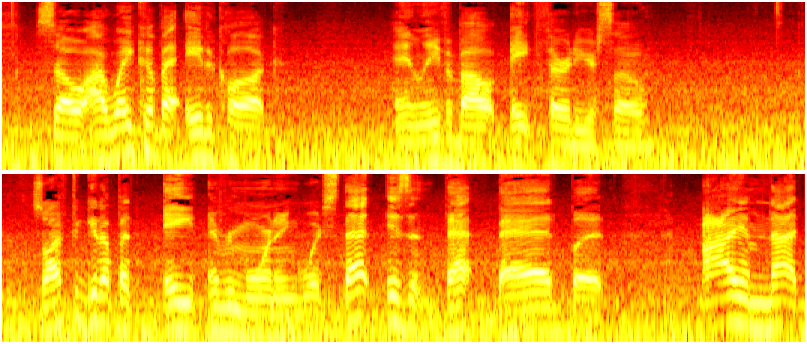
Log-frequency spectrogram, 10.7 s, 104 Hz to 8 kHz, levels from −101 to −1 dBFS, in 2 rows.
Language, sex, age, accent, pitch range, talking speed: English, male, 30-49, American, 100-125 Hz, 180 wpm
